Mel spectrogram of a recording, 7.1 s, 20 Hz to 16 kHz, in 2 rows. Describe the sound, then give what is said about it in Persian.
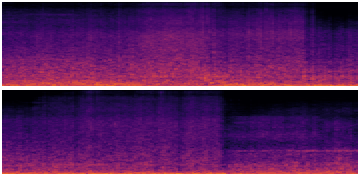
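A powerful, steady roar of water rushing in to fill a reservoir tank as it is activated and valves 1, 2 and 3 are opened, loud, with the torrent's texture shifting slightly a couple of times and no voices. “آغاز فعال سازی مخزن و آبگیری مخزن. باز کردن دریچه های 1 2 3.”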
